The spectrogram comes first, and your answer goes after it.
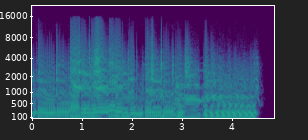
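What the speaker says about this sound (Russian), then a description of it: "второй канал у нас здесь — это канал дисторшена" A bass guitar runs through the distortion channel of an MXR bass preamp, playing a loud, gritty riff of short overdriven notes followed by a sustained fuzzy note that cuts off abruptly.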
